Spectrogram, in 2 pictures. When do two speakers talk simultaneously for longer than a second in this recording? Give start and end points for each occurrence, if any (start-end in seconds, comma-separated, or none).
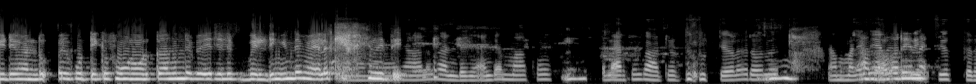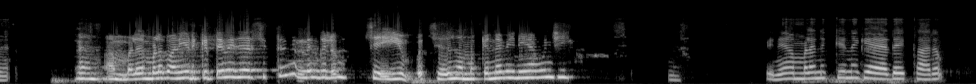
none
